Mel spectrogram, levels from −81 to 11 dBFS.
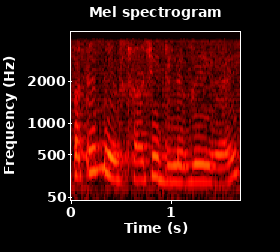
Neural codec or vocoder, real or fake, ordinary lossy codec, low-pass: none; real; MP3, 32 kbps; 3.6 kHz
